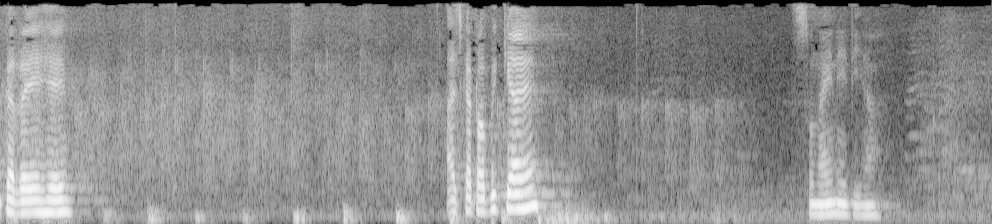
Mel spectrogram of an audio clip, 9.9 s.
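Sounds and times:
speech: 0.0s - 0.8s, 4.5s - 5.5s, 8.1s - 8.9s
audience applause welcoming the main speaker of a session: 0.0s - 7.5s.

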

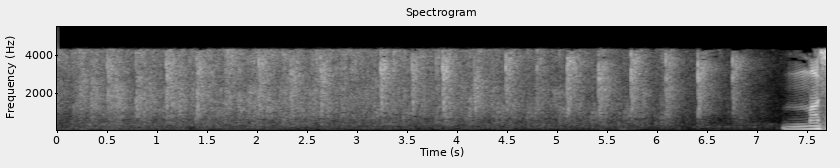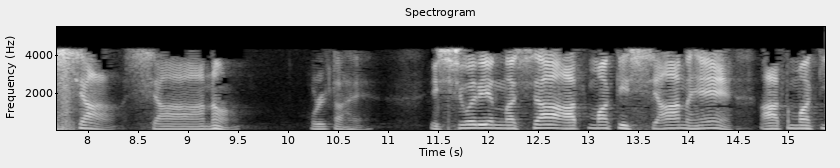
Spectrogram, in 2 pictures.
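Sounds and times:
audience clapping: 0.0s - 7.0s
speech: 7.2s - 9.6s, 10.2s - 15.3s.

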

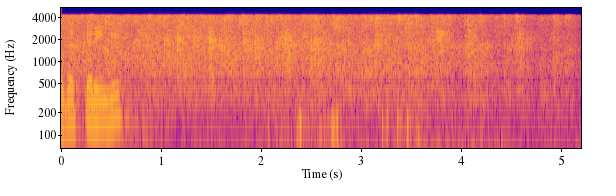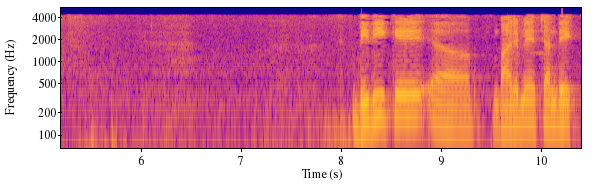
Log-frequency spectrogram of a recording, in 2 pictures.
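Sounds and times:
speech: 0.0s - 0.8s, 8.2s - 10.3s
audience applause welcoming a Brahma Kumaris speaker: 0.0s - 5.4s.

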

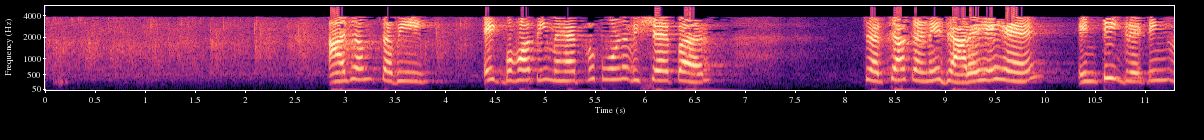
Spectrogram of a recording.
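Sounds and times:
audience applause at a spiritual welcome gathering: 0.0s - 2.8s
speech: 2.8s - 6.8s, 8.2s - 11.2s.

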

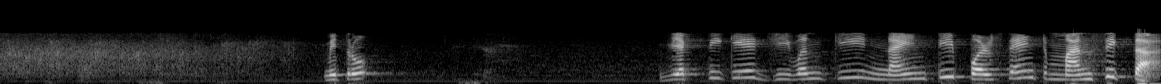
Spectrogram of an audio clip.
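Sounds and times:
audience clapping: 0.0s - 3.2s
speech: 3.2s - 3.8s, 6.6s - 11.6s.

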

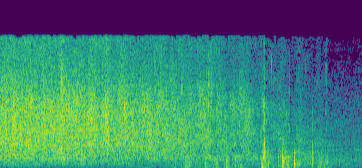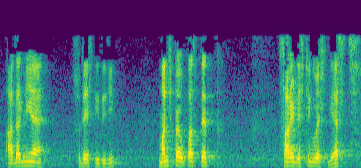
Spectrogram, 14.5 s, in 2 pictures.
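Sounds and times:
loud crowd applause: 0.0s - 5.5s
speech: 7.4s - 8.2s, 8.8s - 9.7s, 10.4s - 11.6s, 12.9s - 14.4s.

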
